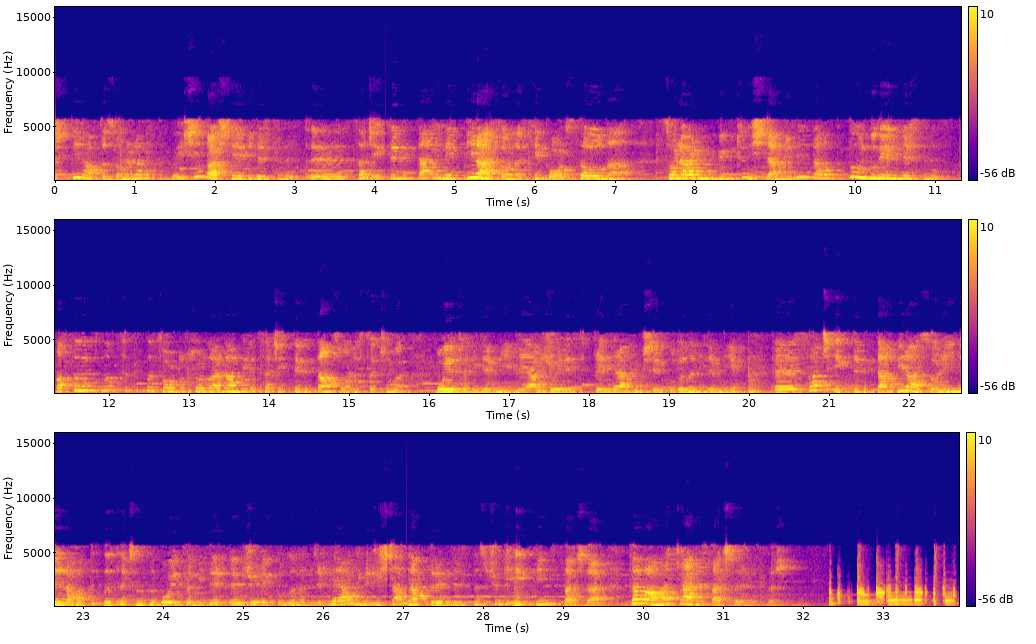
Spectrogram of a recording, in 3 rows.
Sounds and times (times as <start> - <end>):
Speech: 0.0 - 31.9
Music: 0.0 - 33.9.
